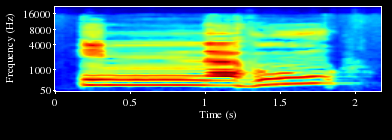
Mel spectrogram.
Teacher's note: Удлинение даммы в размере 2 огласовок. Естественное удлинение. И удержание назализации в размере 2 огласовок.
